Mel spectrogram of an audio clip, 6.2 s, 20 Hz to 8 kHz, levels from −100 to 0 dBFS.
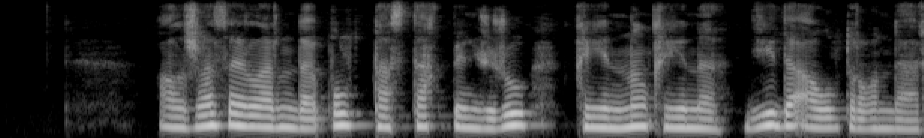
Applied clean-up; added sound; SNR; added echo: none; none; none; none.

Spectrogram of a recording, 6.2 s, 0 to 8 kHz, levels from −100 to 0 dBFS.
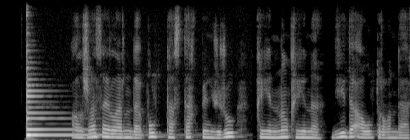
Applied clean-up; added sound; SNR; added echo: none; Plucked string instrument; -3 dB; none.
